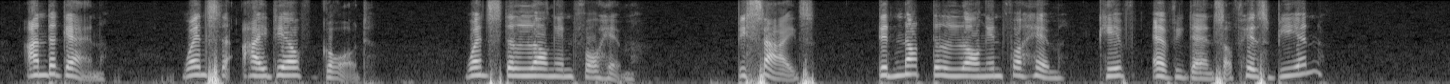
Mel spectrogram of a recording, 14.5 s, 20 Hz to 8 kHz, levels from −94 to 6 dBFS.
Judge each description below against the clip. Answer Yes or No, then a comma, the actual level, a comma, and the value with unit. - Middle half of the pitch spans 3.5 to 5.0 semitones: No, average, 3.1 semitones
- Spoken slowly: Yes, slow, 100 wpm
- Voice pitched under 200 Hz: No, high, 220 Hz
